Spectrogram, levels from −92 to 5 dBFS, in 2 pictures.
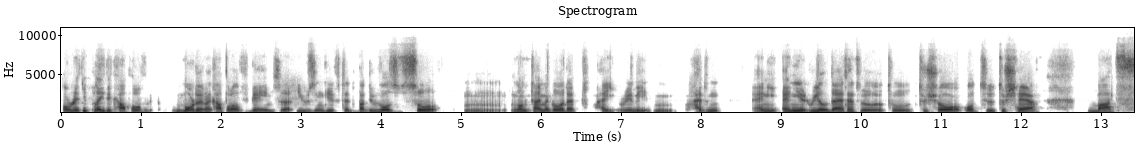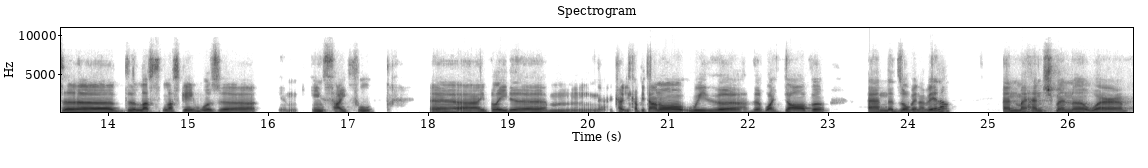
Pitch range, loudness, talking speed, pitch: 110-130 Hz, -21 LUFS, 145 wpm, 120 Hz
